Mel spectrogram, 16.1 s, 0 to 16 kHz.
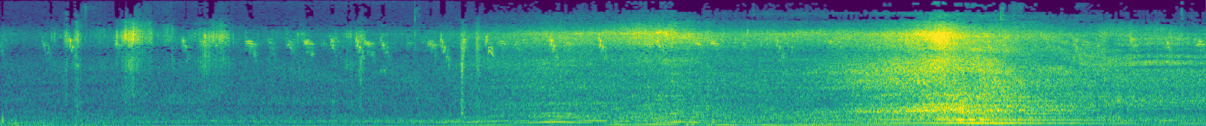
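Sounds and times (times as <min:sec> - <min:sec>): car driving past: 0:05.1 - 0:16.0.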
